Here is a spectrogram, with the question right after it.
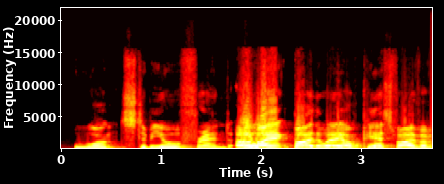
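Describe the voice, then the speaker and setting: Music is playing in the background. A man talks over it at a fairly slow pace. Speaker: voice actor streaming a game. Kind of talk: live stream chat. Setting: live stream.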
